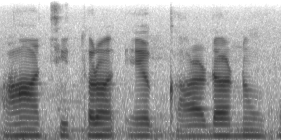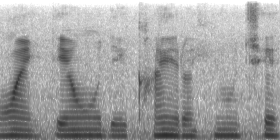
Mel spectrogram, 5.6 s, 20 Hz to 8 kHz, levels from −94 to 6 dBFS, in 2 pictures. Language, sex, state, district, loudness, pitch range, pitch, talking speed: Gujarati, male, Gujarat, Gandhinagar, -19 LUFS, 120-125 Hz, 125 Hz, 105 wpm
